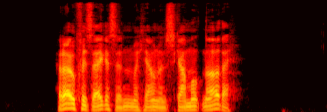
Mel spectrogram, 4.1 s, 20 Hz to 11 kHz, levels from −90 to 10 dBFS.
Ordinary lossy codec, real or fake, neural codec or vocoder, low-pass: MP3, 64 kbps; real; none; 9.9 kHz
